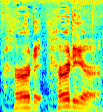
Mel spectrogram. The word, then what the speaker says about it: Herdier: I never learned how to pronounce Herdier. It's like herding and then ear. Terrier, Herdier. Okay.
